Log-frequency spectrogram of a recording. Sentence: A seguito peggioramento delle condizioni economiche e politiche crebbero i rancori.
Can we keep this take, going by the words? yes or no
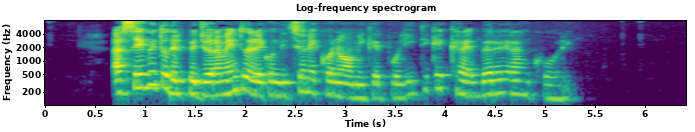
no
